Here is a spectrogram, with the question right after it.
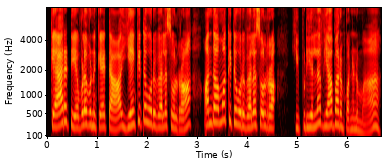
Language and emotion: Tamil, disgusted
